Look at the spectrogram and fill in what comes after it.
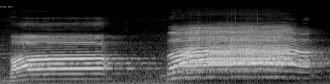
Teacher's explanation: দুই ঠোঁটের ভিজা জায়গা হইতে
